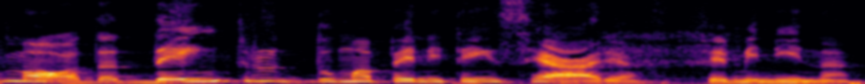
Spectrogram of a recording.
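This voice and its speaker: This woman has a high pitch and lively intonation. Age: 30s. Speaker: fashion social project founder. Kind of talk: interview.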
